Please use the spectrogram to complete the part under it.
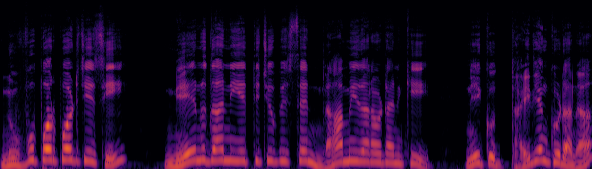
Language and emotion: Telugu, disgusted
